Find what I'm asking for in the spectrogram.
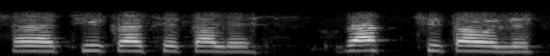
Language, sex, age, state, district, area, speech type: Bengali, female, 30-45, West Bengal, Darjeeling, urban, conversation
